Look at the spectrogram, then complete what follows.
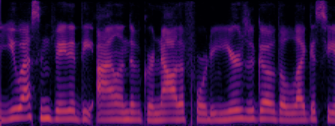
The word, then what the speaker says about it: Grenada: But it became an English colony, and yeah, they call it Grenada.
